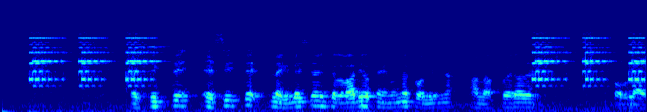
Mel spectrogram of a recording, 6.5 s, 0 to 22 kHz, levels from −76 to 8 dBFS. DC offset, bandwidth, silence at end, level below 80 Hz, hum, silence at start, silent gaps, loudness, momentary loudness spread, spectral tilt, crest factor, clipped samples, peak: under 0.1%; 14.5 kHz; 0 s; -72 dBFS; none; 0.05 s; none; -42 LUFS; 10 LU; -3 dB/octave; 18 dB; under 0.1%; -24 dBFS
